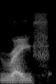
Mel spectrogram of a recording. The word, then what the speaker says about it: Ralph: It's down in this text as Ralph. It's probably pronounced Rafe, and probably should be adjusted to be spelt that way.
